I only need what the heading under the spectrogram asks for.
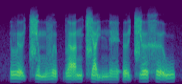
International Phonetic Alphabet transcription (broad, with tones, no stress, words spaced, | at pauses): lə̰ː˧˨t͡ɕə˧˩mvə˨˩p̚ la̰˧˥nt͡ɕa̰˧˨jnɛ̤˨˩ ʔə̰ː˧˨t͡ɕəː˧xə̰˧˥w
